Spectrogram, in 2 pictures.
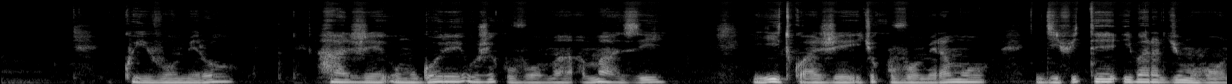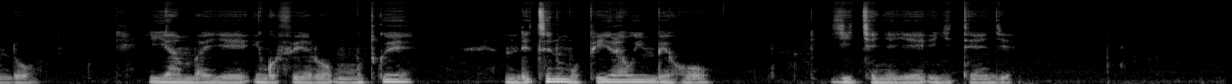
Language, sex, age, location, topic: Kinyarwanda, male, 25-35, Kigali, health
